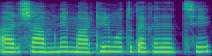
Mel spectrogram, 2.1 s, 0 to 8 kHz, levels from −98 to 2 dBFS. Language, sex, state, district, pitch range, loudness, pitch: Bengali, female, West Bengal, Jhargram, 230-245 Hz, -17 LUFS, 235 Hz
